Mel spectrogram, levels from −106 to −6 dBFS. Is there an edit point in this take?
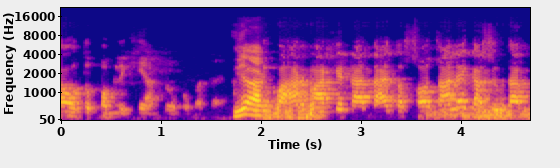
yes; 1 cut; at 2.0 s

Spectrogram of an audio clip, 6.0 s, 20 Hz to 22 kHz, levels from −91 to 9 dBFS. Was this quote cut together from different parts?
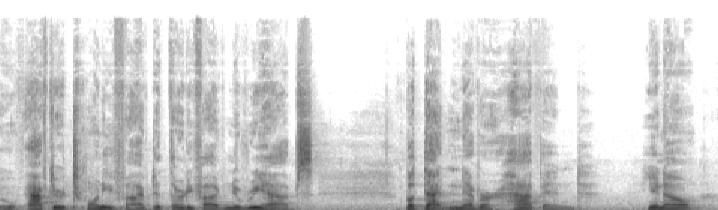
no; 0 cuts

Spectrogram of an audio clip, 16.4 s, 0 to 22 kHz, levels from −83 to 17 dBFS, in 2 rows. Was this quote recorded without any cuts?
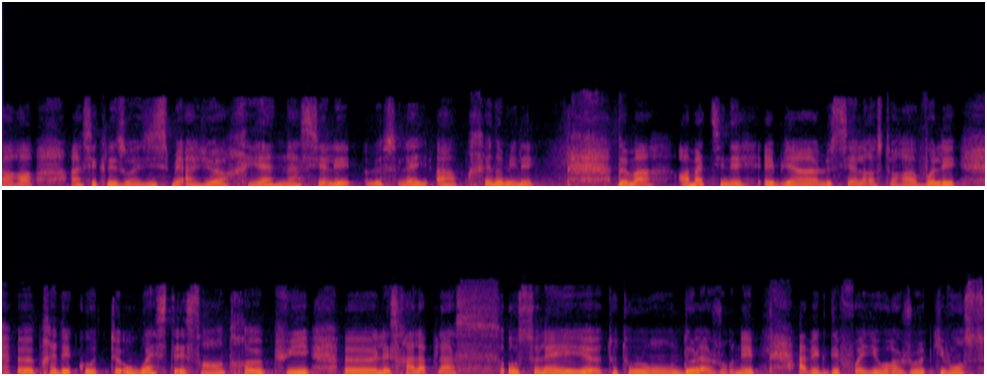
no; 1 cut; at 6.1 s

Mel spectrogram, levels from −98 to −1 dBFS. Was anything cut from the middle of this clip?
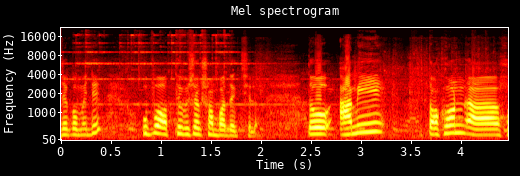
no; 0 cuts

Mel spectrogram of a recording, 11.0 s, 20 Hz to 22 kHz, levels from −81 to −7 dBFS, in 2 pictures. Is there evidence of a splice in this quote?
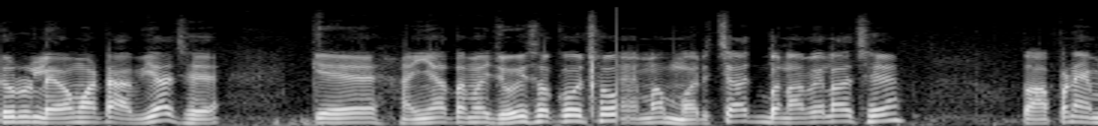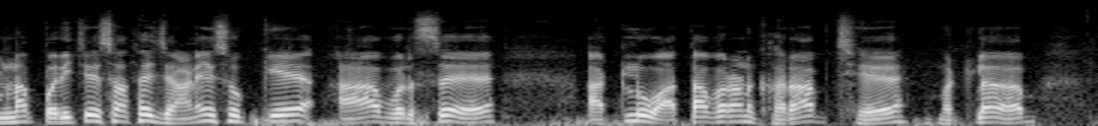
yes; 1 cut; at 3.1 s

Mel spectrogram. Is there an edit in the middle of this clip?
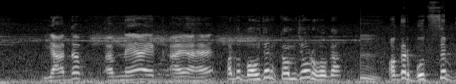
yes; 1 cut; at 3.6 s

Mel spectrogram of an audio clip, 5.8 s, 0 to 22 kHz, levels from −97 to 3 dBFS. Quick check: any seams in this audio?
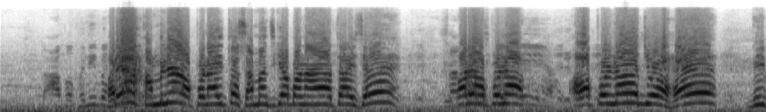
no; 0 cuts

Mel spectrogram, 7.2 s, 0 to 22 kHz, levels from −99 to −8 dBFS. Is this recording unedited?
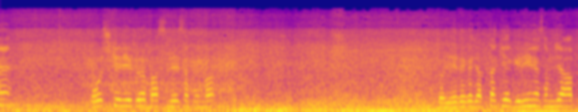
yes; 0 cuts

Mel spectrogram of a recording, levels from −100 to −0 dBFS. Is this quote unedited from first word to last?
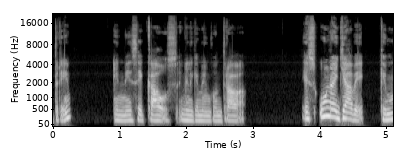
yes; 0 cuts

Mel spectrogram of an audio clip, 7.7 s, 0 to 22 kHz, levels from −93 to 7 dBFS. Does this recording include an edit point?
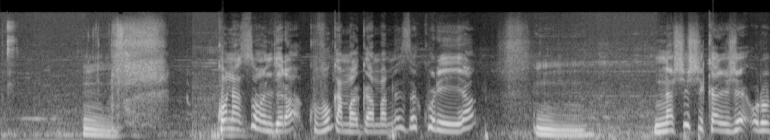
yes; 1 cut; at 2.1 s

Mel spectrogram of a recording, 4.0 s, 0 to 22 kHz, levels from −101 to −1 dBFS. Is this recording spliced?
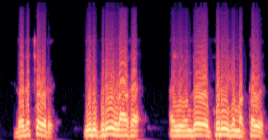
no; 0 cuts

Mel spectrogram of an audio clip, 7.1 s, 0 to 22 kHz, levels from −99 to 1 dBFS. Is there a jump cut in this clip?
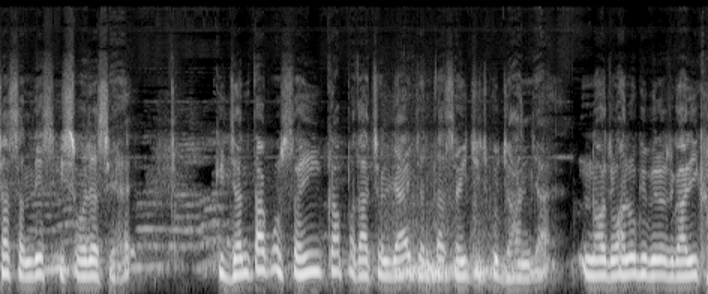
yes; 1 cut; at 5.7 s

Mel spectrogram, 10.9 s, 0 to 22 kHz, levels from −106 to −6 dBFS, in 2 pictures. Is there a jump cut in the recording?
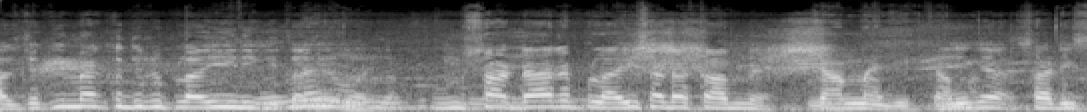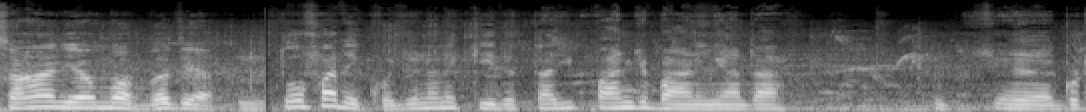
yes; 1 cut; at 6.7 s

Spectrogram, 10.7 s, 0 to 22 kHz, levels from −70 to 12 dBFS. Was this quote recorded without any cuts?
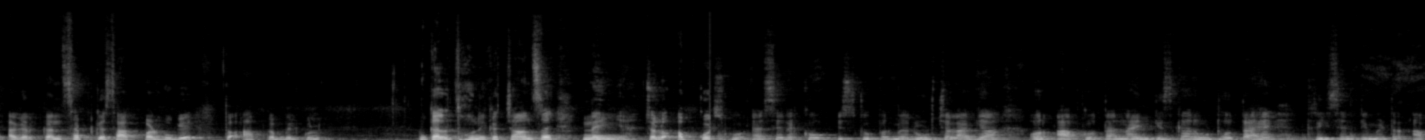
no; 1 cut; at 5.4 s

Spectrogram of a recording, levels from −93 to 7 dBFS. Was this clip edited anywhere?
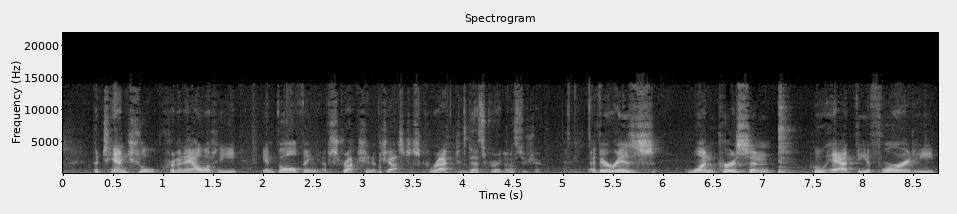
yes; 2 cuts; at 3.9 s, 5.1 s

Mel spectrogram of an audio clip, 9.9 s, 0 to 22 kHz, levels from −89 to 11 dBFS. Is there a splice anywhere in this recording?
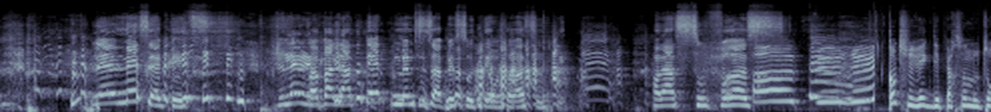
yes; 1 cut; at 8.7 s

